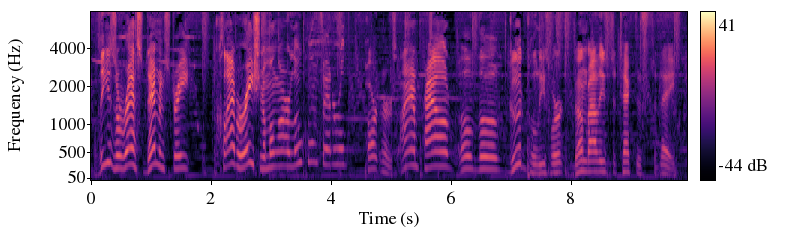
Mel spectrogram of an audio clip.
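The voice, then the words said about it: Hillbilly accent. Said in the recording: “hillbilly accent”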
